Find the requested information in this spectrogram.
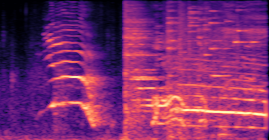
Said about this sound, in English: You can smash that against the wall, even. But I can just throw it, right?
